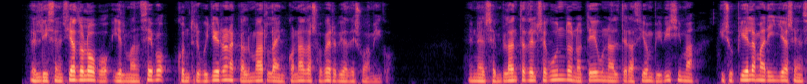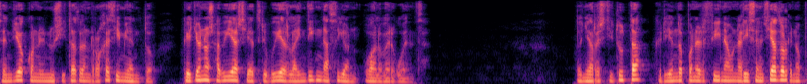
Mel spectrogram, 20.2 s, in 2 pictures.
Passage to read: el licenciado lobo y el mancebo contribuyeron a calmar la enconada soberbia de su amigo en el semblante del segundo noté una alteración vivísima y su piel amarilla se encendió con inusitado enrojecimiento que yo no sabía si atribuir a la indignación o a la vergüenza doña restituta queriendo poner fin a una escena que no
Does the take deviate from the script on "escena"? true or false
true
